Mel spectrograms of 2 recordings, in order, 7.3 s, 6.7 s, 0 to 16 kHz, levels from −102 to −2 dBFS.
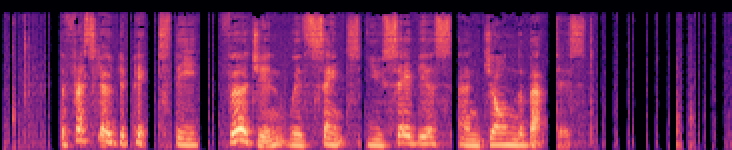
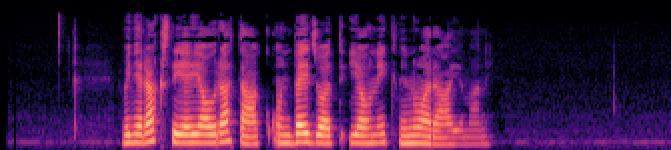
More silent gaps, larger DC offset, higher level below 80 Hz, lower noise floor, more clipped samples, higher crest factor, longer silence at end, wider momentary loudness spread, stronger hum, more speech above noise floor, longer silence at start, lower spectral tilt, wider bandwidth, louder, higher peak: first, 0.54-0.59 s, 5.49-5.56 s, 6.06-6.13 s, 6.19-6.27 s, 6.35-6.55 s, 6.62-6.76 s vs none; neither; first, -60 dBFS vs -76 dBFS; second, -42 dBFS vs -70 dBFS; neither; about the same, 20 dB vs 20 dB; second, 0.4 s vs 1.85 s; first, 14 LU vs 10 LU; neither; second, 22 dB vs 49 dB; second, 0.15 s vs 1.25 s; second, -4.5 dB/octave vs -6 dB/octave; about the same, 11.5 kHz vs 11 kHz; about the same, -20 LUFS vs -22 LUFS; first, 0 dBFS vs -4 dBFS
